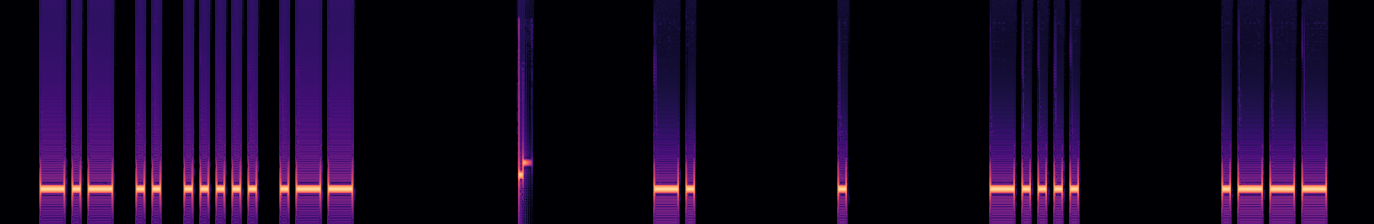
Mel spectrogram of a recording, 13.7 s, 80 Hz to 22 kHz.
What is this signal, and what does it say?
Morse code, heard as a keyed tone, about 15 wpm, spaced as for 8 wpm, 700 Hz. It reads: KI5W NE6J
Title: USA Call Signs - 4 Characters - 6x Character Spacing - 15wpm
